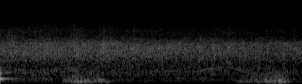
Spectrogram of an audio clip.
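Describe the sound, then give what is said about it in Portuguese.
A church audience claps steadily for about three seconds, applauding the Lord for a missionary woman called up front, a dense, even patter of many hands with faint low murmurs underneath. “Aplauda ao Senhor pela vida dessa mulher de Deus, mulher cheia do Espírito Santo.”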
